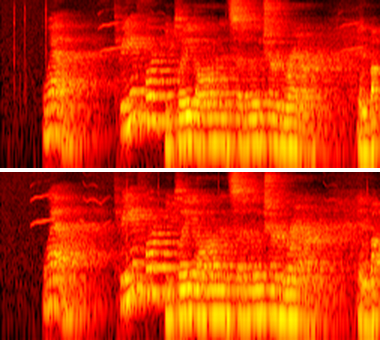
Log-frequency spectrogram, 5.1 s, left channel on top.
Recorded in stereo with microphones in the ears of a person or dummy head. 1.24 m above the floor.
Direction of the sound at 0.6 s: 35° left (ahead or behind).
